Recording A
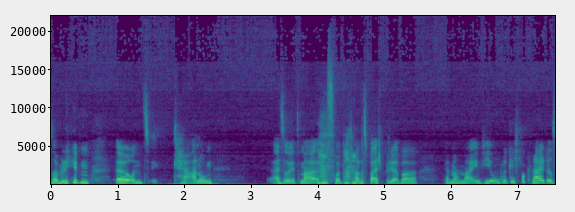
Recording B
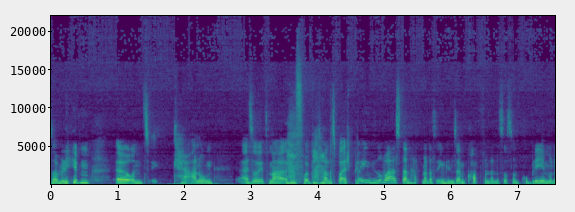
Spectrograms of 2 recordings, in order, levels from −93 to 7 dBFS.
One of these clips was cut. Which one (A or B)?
B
